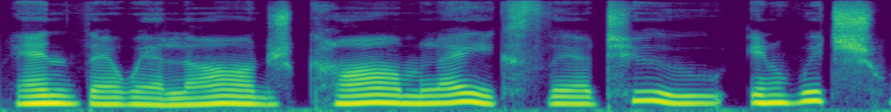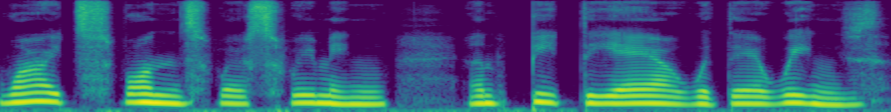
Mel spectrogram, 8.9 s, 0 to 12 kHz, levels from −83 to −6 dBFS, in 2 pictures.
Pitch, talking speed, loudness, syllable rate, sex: 185 Hz, 140 wpm, -17 LUFS, 3.5 syllables/s, female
